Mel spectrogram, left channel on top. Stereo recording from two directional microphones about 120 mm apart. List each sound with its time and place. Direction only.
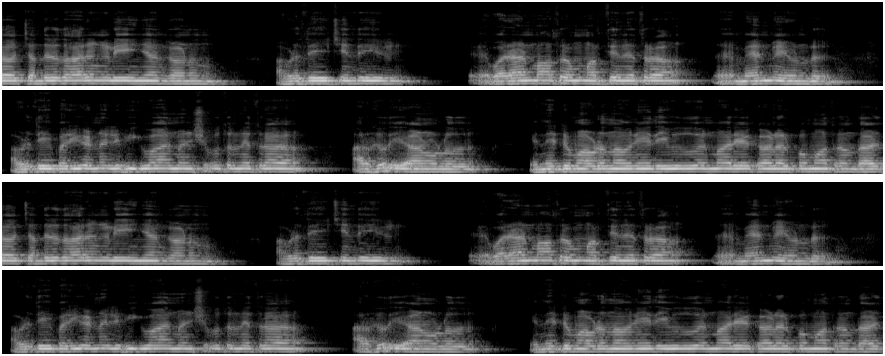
0.0 s a man's voice: 15° left (ahead or behind)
